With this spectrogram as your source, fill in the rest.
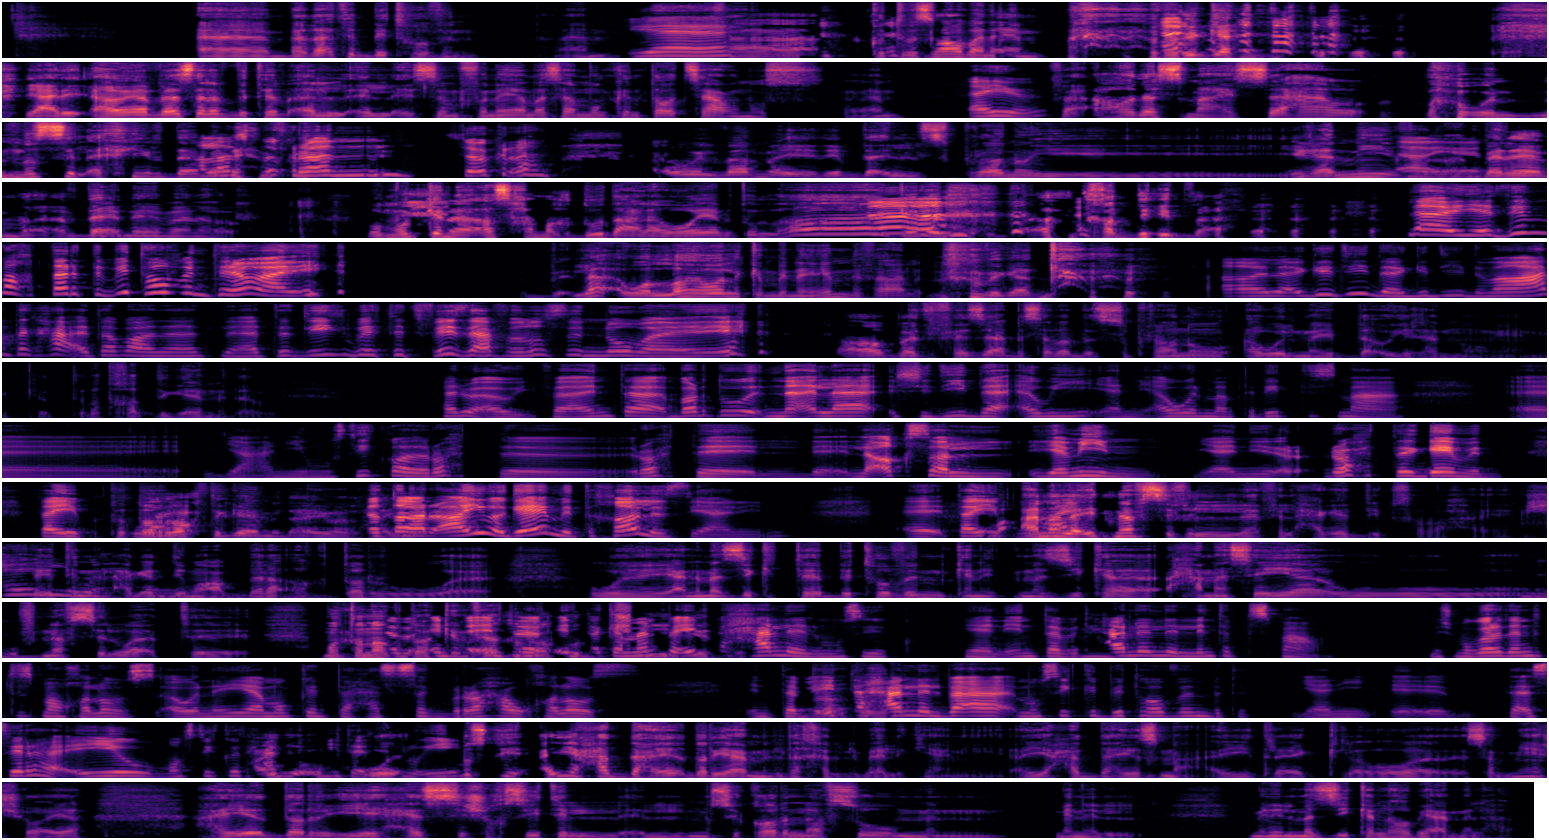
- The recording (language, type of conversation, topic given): Arabic, podcast, إزاي مزاجك بيحدد نوع الأغاني اللي بتسمعها؟
- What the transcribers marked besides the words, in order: laugh; giggle; laughing while speaking: "بجد"; giggle; laughing while speaking: "والنُّص الأخير ده بانام فيه"; chuckle; unintelligible speech; laugh; laughing while speaking: "آه"; put-on voice: "آه"; giggle; laughing while speaking: "ب أنا اتخضّيت بقى"; giggle; laugh; chuckle; giggle; laughing while speaking: "يعني"; tapping; other background noise; in English: "track"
